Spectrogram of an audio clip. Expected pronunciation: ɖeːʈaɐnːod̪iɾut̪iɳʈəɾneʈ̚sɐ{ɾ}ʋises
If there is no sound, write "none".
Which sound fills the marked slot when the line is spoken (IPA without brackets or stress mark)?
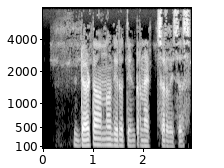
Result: ɾ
